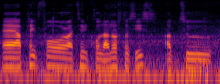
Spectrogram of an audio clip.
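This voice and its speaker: A young man from Cyprus answering interview questions in a casual, halting way, with restarts and fillers. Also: medium pitch, fairly even intonation, recorded from a distance. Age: young adult.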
